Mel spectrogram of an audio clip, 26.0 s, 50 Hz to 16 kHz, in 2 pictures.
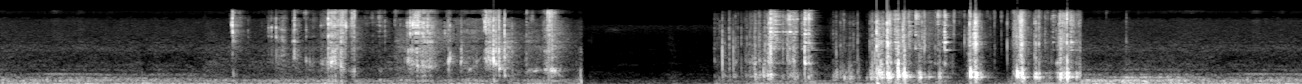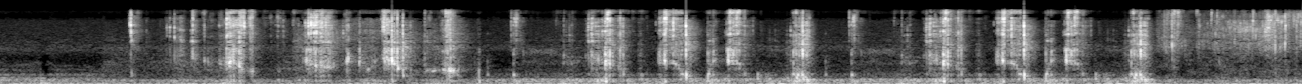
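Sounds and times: crunching and chewing fried crabs: 2.3 - 5.8, 14.3 - 26.0.

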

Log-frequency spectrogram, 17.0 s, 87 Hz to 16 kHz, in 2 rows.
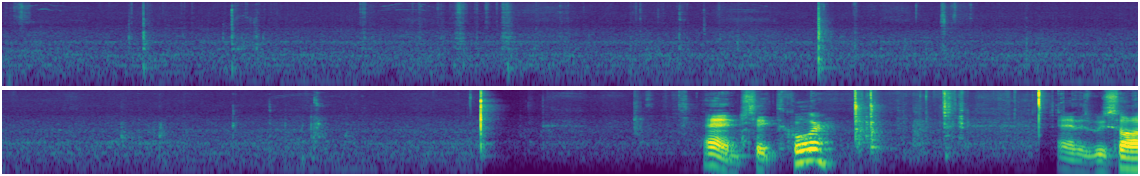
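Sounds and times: plastic spacers clicking into place: 14.9 - 16.4.

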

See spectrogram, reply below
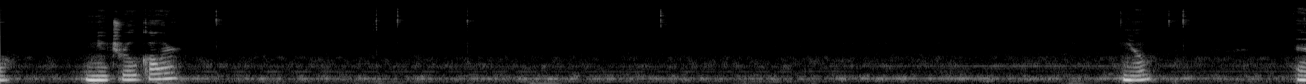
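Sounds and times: low steady hum: 0.0 - 13.0
computer mouse clicks: 2.1 - 2.3, 3.7 - 4.8, 6.5 - 6.8, 11.2 - 12.0.

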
